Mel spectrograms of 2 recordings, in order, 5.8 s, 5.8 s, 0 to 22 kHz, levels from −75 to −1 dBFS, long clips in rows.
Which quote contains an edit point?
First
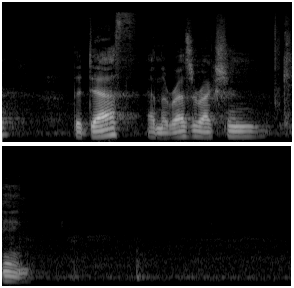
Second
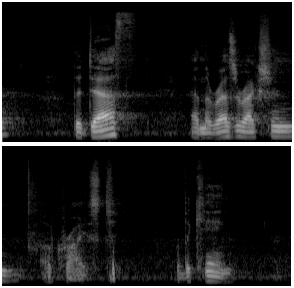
first; 2 cuts; at 1.4 s, 2.8 s

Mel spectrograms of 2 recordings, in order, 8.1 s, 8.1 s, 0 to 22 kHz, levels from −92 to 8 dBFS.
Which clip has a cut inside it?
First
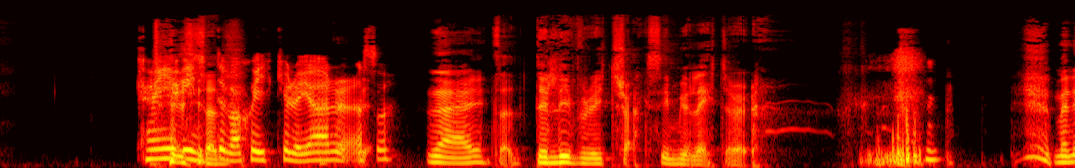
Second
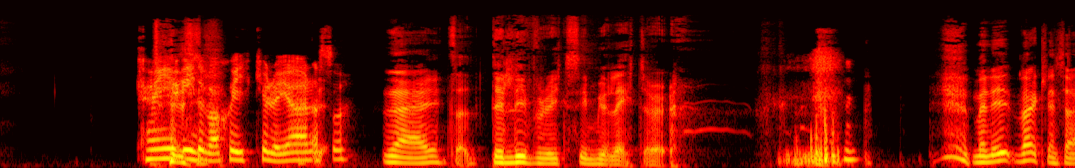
second; 3 cuts; at 1.5 s, 2.3 s, 4.2 s

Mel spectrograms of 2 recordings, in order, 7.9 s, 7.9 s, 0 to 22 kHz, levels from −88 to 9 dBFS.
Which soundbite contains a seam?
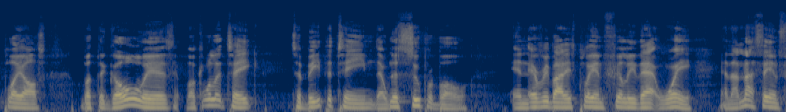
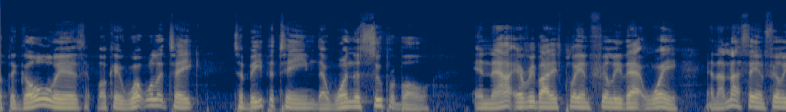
first; 3 cuts; at 2.0 s, 3.9 s, 5.3 s

